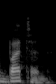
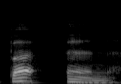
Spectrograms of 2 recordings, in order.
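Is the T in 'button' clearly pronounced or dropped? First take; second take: clear; dropped. First: The T sound is clearly pronounced. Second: The T sound is dropped or swallowed. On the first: This is the traditional pronunciation. The speaker calls it right. "They don't say button" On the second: This is how younger podcasters say it. The speaker calls it wrong. "they say button"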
